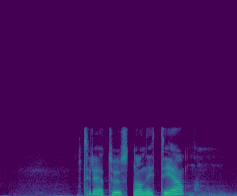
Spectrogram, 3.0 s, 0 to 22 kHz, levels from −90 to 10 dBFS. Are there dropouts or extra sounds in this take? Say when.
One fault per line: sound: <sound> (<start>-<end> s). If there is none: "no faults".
sound: dropout (1.6-1.7 s)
